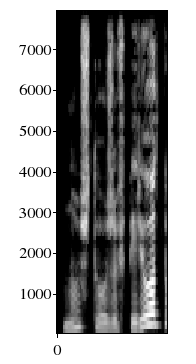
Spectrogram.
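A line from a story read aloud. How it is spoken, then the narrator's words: Muttered under breath. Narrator (Russian): пробормотал Томми себе под нос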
